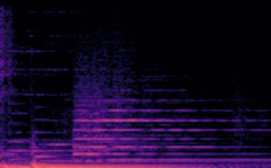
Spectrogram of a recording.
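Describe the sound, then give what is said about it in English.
University tower chimes ring out in loud, resonant bell tones. Strikes come in close succession near the start, and the rich hum then slowly decays. “The University Tower chimes ring in another session of Ask the Professor”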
